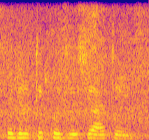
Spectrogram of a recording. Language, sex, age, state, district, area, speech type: Urdu, other, 18-30, Uttar Pradesh, Mau, urban, spontaneous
